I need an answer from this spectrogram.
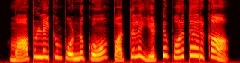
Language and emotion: Tamil, happy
